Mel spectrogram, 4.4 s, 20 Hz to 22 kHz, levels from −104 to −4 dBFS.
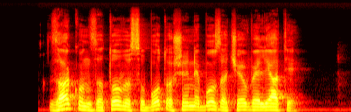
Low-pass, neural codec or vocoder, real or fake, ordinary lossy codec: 19.8 kHz; vocoder, 48 kHz, 128 mel bands, Vocos; fake; none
